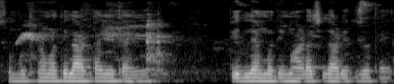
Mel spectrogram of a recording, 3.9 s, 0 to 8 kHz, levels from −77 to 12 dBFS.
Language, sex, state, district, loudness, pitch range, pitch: Marathi, male, Maharashtra, Sindhudurg, -20 LUFS, 120-125 Hz, 125 Hz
